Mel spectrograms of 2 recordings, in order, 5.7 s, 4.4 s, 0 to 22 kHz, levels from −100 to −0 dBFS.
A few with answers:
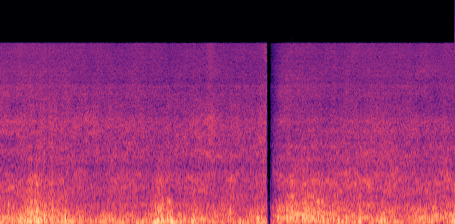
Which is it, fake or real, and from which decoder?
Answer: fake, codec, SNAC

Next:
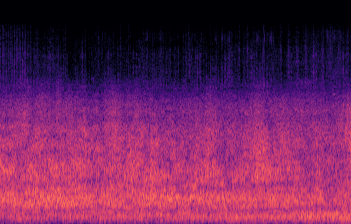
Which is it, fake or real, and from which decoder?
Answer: real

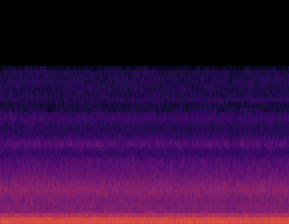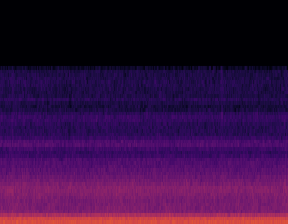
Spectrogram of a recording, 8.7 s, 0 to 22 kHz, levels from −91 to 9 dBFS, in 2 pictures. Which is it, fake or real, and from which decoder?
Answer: real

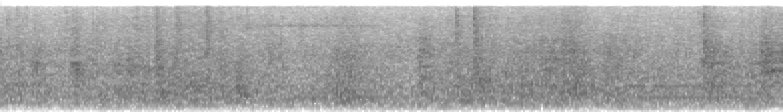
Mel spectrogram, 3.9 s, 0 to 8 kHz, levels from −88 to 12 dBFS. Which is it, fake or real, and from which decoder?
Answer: real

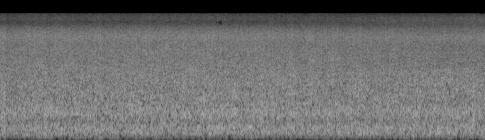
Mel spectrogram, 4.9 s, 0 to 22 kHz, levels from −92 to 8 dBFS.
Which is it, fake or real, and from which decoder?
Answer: real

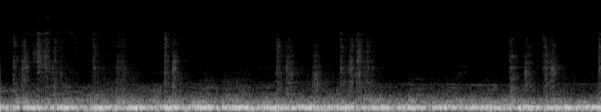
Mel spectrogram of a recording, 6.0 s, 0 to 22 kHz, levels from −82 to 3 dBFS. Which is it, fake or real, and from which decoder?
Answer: fake, codec, SNAC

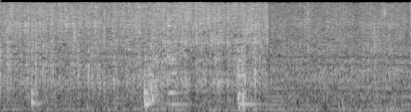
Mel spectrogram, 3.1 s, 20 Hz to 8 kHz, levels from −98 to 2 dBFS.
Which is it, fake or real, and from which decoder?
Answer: real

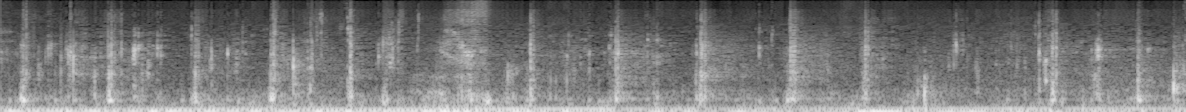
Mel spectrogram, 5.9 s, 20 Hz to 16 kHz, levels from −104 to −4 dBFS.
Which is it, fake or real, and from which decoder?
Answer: real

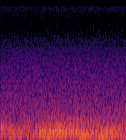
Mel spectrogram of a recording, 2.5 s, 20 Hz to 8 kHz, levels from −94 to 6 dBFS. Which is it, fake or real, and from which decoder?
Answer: real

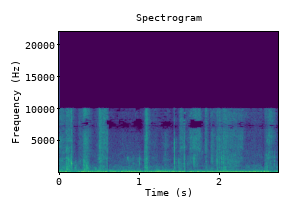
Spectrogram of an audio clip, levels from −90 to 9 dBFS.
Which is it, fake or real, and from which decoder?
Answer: fake, autoencoder, DAC-VAE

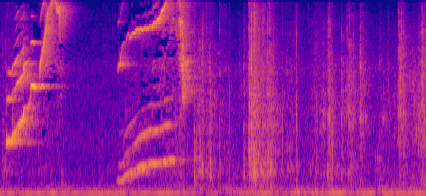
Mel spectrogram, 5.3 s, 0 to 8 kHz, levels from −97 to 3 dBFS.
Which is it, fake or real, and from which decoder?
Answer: real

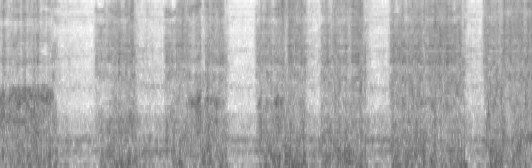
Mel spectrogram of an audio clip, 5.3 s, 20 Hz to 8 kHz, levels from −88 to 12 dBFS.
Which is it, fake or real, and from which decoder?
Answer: fake, vocoder, HiFi-GAN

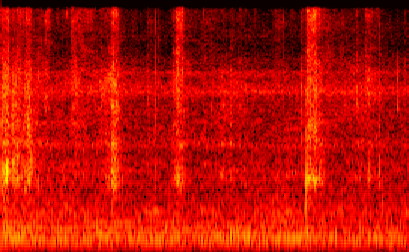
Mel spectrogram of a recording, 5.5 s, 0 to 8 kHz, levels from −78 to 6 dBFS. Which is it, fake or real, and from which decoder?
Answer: real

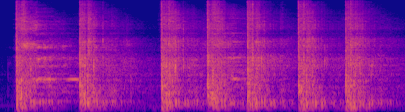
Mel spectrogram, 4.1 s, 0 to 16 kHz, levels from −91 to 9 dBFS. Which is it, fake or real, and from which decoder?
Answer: fake, codec, SNAC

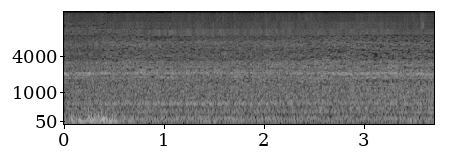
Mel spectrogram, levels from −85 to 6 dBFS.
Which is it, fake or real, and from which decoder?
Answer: real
